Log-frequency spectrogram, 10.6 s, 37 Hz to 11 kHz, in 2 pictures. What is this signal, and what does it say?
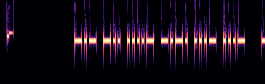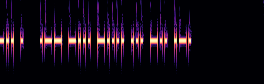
Morse code, heard as a keyed tone, about 25 wpm, 700 Hz. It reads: KD4CVV DE WB6SDR
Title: USA Callsign DE Callsign - 6 Characters - 25wpm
